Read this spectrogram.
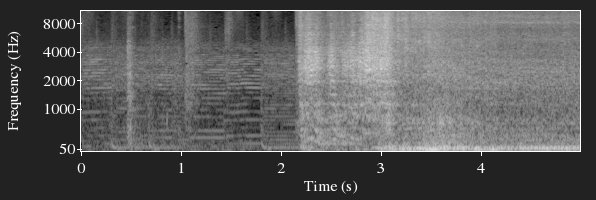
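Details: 1956 Chevy Nomad V8 after alternator rewired with a 10-gauge ground to the mounting bracket for a charging issue: quick crank, catches, settles into a deep, steady even idle; generator light goes off; normal start and idle.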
